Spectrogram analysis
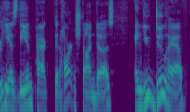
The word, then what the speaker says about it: Hartenstein: and to your point hartenstein is how it's supposed to be pronounced okay hartenstein they're not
